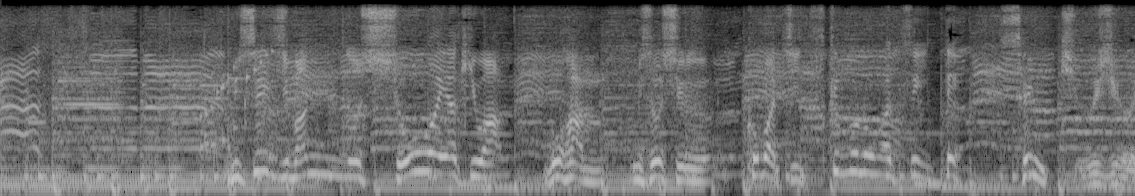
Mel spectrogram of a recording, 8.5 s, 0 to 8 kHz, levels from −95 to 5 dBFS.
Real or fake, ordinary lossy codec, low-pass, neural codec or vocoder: real; none; 7.2 kHz; none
